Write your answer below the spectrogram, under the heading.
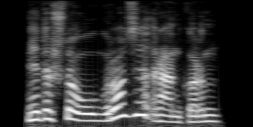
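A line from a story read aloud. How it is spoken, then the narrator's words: Loud inquiry. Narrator (Russian): громко осведомился мистер Уизли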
